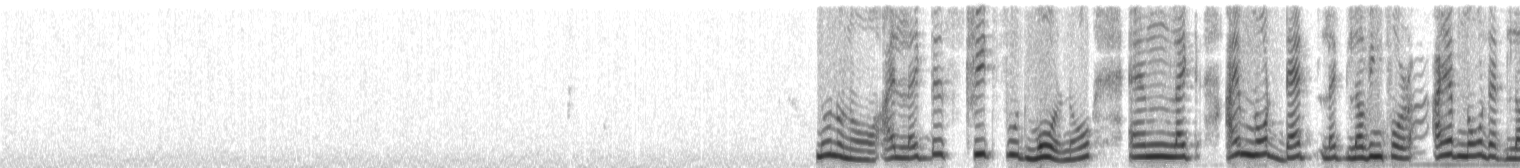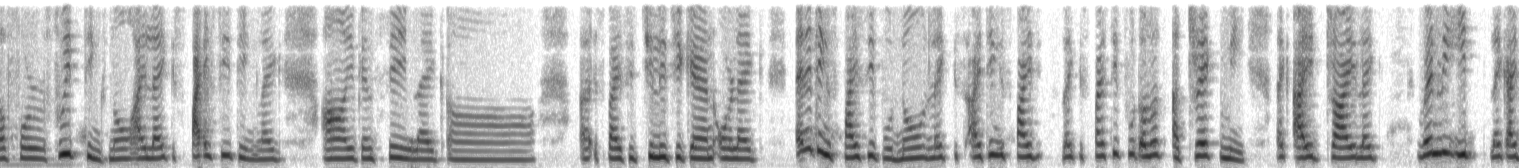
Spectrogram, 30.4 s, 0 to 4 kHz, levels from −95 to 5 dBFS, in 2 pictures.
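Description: At 9.02 s a sound hangs on for about 48 ms with a slight buzz or dip, a short stall from a late packet: the jitter buffer ran dry and the receiver stretched the last sound until the packet arrived, losing nothing. From 13.13 to 13.94 s the speech briefly hurries at unchanged pitch, running about 5% fast. This is a jitter buffer speed-up, trimming roughly 40 ms of pitch periods to shed excess delay. At 17.19 s a similar stall holds a sound for about 40 ms before the speech resumes where it paused. Throughout, the band stops at 4 kHz, consistent with a G.711 A-law call path.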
